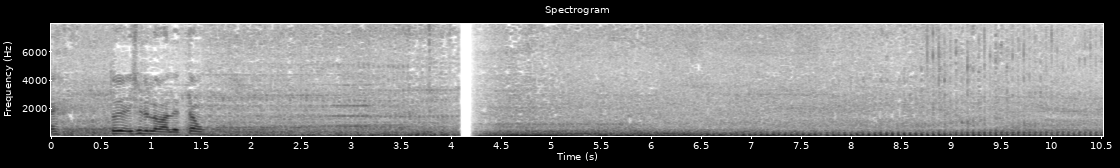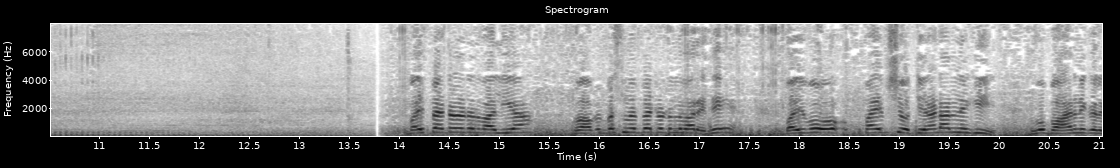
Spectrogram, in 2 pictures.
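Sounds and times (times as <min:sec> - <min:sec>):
motorcycle engine running: 0:04.7 - 0:13.2.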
